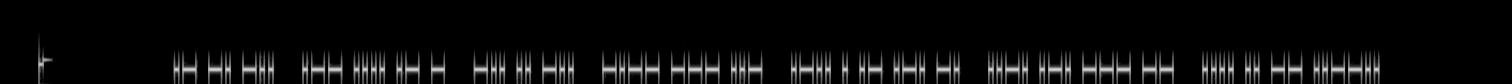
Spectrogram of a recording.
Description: Morse code, heard as a keyed tone, about 28 wpm, 700 Hz. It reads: AND WHAT DID YOU LEARN FROM HIM?
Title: Sentences from Top 300 Words 28wpm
